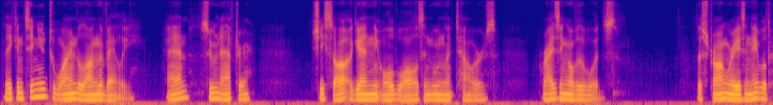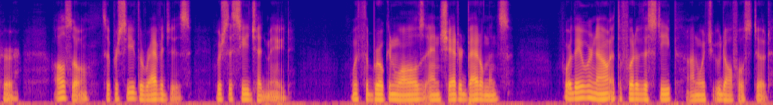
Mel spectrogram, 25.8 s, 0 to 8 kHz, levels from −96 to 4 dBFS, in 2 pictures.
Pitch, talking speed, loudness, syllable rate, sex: 110 Hz, 135 wpm, -20 LUFS, 4.5 syllables/s, male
